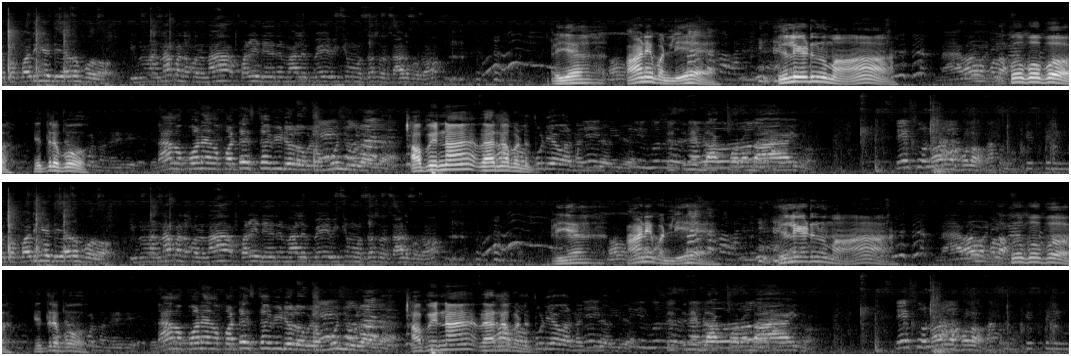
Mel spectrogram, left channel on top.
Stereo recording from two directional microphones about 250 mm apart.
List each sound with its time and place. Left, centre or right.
0.0 s a man's voice: centre
5.5 s a man's voice: centre
9.5 s speech: centre
10.2 s speech: centre
12.2 s a man's voice: centre
14.7 s speech: centre
16.0 s a man's voice: centre
19.6 s a man's voice: centre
